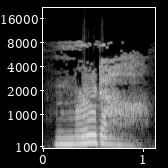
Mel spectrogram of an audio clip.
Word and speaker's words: Murdaugh: in this 9-1-1 call guess how it's said murder so i was pleasantly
